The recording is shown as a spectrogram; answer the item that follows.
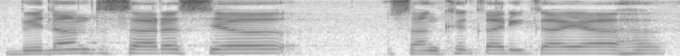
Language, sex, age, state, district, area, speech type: Sanskrit, male, 60+, Uttar Pradesh, Ghazipur, urban, spontaneous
